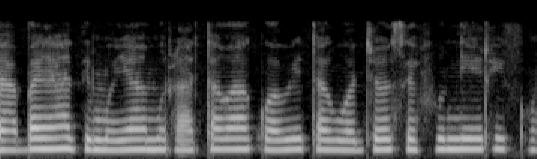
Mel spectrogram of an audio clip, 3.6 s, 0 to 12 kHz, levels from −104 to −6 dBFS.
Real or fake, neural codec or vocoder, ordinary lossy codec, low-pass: fake; codec, 16 kHz, 16 kbps, FunCodec, trained on LibriTTS, 50 frames a second; none; 7.2 kHz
